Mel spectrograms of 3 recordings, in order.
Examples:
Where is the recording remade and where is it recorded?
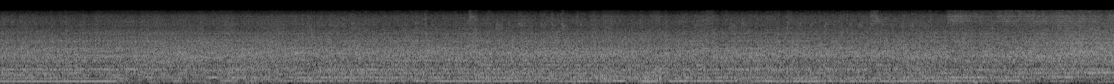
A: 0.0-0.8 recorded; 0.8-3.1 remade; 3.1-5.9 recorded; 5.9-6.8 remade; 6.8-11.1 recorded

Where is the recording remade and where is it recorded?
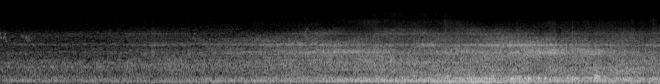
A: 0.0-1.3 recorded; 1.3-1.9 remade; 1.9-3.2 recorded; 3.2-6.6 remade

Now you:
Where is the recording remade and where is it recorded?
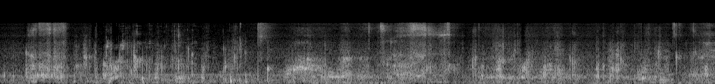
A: 0.0-0.9 remade; 0.9-2.5 recorded; 2.5-7.2 remade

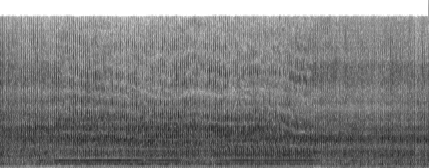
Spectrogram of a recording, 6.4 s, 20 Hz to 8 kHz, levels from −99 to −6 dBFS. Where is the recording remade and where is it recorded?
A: 0.0-0.9 remade; 0.9-4.7 recorded; 4.7-6.4 remade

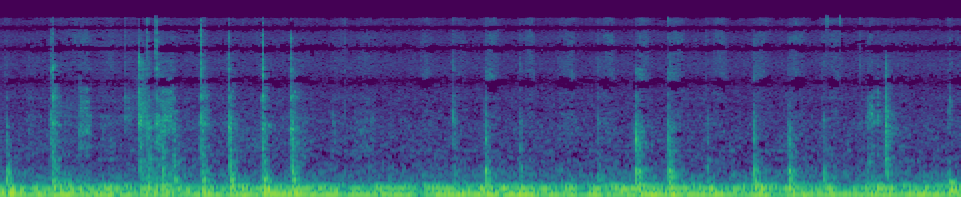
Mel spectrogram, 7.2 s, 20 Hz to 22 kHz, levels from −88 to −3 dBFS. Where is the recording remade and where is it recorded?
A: 0.0-0.5 recorded; 0.5-1.1 remade; 1.1-7.2 recorded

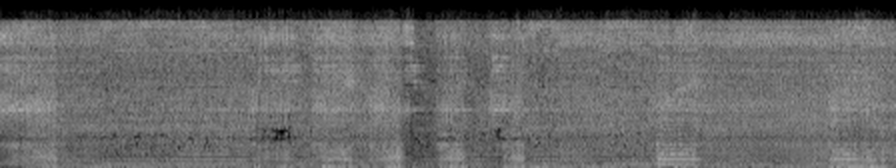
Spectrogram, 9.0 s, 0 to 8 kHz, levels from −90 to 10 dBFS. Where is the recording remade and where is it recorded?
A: 0.0-1.0 remade; 1.0-3.2 recorded; 3.2-4.0 remade; 4.0-5.6 recorded; 5.6-6.0 remade; 6.0-6.5 recorded; 6.5-9.0 remade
